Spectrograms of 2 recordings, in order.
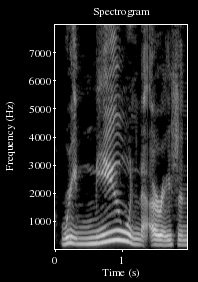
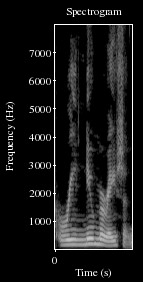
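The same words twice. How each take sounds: First: The m sound comes before the n. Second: The n sound comes before the m. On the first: The speaker calls it right. "It's remuneration" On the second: The speaker calls it wrong. "not remuneration"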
